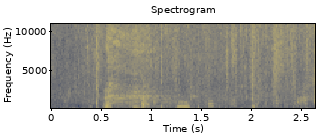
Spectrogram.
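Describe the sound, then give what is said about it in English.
A person's voice imitates a horse with a few short, wavering whinny-like bursts and some sharp tongue clicks, fairly loud over slight background noise. “He's pretending to be a horse.”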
